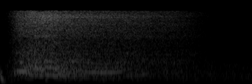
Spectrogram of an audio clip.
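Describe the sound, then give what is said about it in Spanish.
A single slow, deliberate calming breath, a soft airy rush that swells quickly and then fades away after about a second, with no talking. “Esta es una forma de aquietarse con la respiración.”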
